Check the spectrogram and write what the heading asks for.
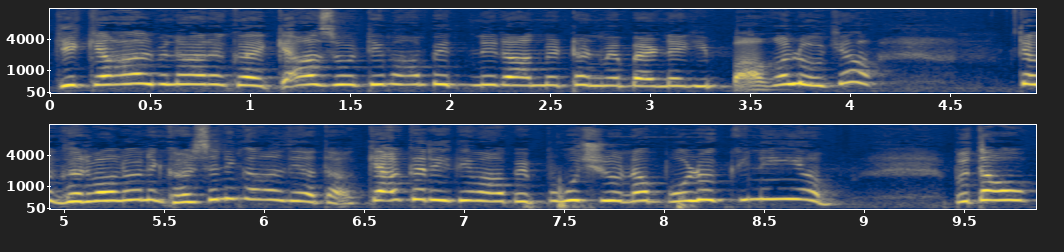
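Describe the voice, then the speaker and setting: An anxious young woman fires off worried questions and scolds her lover, as a woman storyteller voices her. Her voice sits high and sounds loud and strained. The tone stays soft and warm. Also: steady tone, creaky. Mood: scolding. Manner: pleading then scolding in rapid questions.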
